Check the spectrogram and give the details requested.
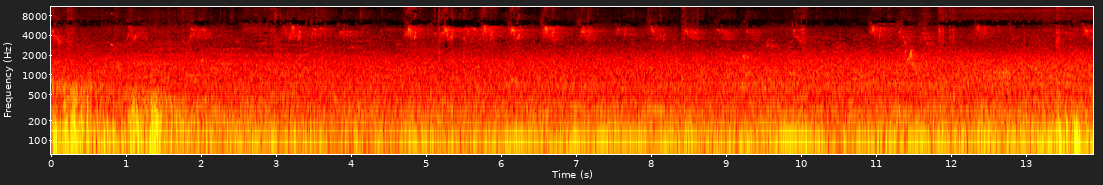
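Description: Small birds chirping: many short, high chirps, several a second at their busiest in the middle stretch, over a steady low rumble.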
